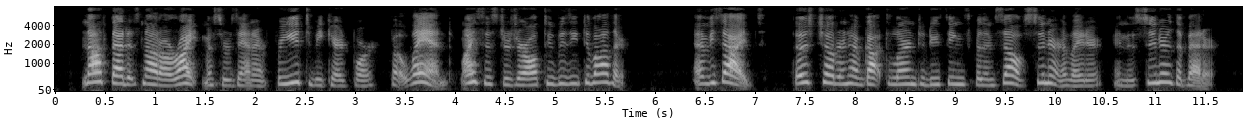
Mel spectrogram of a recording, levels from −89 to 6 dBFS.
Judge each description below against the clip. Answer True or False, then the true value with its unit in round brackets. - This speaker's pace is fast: True (220 wpm)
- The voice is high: True (255 Hz)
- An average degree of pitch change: True (5.0 semitones)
